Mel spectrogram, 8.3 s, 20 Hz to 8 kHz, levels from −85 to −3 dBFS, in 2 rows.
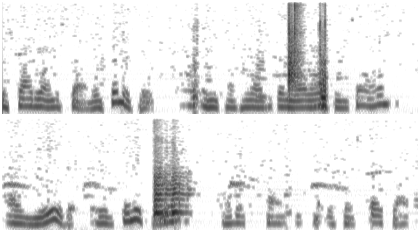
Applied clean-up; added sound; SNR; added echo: classical method spectral subtraction.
